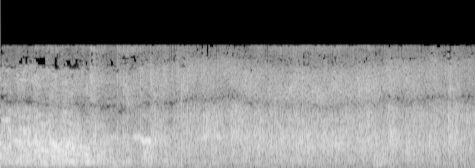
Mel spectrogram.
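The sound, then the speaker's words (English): An audience applauds in a dense, steady patter of clapping that holds for several seconds, loudest at the start and gradually settling to a slightly softer, even level. “No, you just get a nice round of applause from the audience”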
